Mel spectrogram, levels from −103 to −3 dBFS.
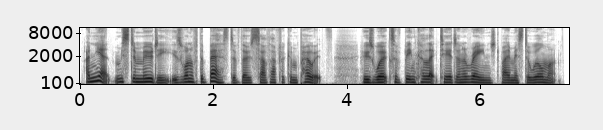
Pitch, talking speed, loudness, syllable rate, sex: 165 Hz, 195 wpm, -19 LUFS, 5.5 syllables/s, female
